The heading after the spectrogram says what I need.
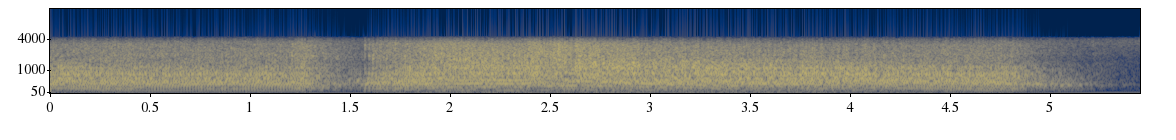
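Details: Yamaha FZR engine, bench-run out of the bike after sitting behind a shed, fuel primed: catches and runs with steady mid-pitched drone, brief dip then even revving; normal running.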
